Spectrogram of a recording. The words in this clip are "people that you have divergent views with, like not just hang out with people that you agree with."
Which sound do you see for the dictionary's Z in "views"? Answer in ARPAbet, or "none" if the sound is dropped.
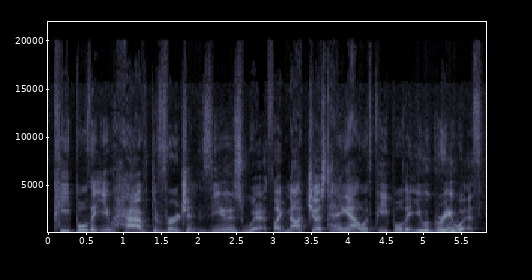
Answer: Z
